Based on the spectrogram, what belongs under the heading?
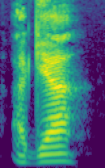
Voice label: "agyá", Apatani

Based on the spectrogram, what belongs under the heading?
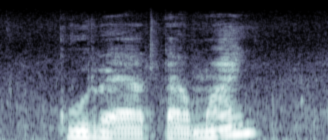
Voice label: dog male, Aneityum

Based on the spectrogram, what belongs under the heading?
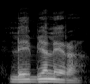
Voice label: "lembyañ-lerañ", Apatani

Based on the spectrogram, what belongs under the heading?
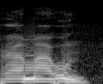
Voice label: "ramavun" buy, Yawa

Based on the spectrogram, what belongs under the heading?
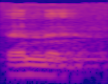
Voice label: "you", kuman

